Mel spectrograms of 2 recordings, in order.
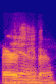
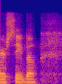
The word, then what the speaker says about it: Arecibo: I think that's how it's pronounced, Arecibo. Yeah, Arecibo.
